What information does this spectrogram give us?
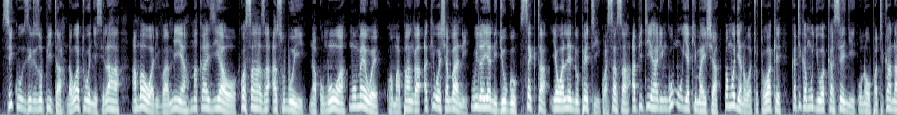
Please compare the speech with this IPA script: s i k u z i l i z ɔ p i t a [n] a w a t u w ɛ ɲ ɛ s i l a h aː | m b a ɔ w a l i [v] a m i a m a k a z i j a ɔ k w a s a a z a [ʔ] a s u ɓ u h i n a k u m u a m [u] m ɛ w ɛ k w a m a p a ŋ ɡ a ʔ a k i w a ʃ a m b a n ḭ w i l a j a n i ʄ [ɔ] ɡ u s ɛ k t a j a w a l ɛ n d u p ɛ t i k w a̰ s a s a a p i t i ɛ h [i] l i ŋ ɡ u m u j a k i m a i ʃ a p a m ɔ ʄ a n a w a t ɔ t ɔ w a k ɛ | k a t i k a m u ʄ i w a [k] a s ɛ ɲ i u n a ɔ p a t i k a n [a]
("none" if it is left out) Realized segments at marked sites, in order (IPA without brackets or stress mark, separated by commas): n, v, ʔ, u, u, a, k, a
